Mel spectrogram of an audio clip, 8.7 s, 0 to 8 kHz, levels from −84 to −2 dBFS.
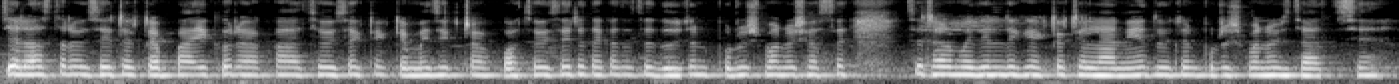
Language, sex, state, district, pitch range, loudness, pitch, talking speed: Bengali, female, Assam, Hailakandi, 225-235 Hz, -15 LUFS, 230 Hz, 200 wpm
